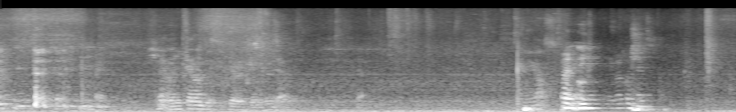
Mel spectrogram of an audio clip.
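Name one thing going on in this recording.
A man speaks calmly, heard from across a room.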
